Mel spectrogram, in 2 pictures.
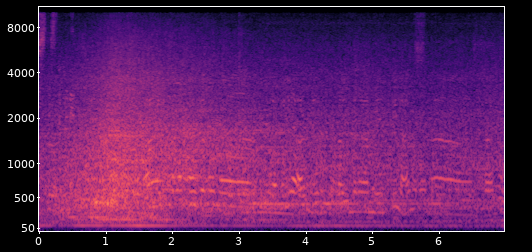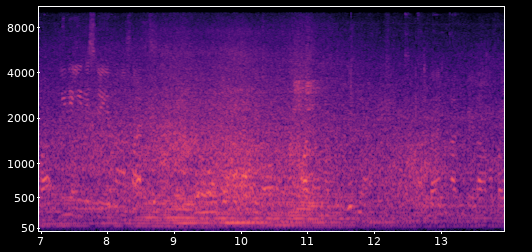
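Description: A young woman speaks calmly at a short distance.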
